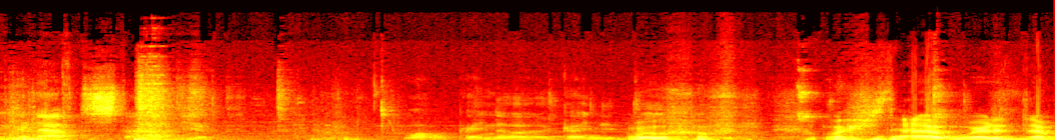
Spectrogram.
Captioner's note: mumbles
